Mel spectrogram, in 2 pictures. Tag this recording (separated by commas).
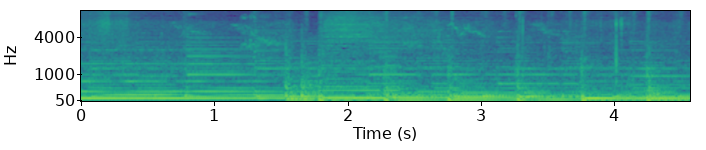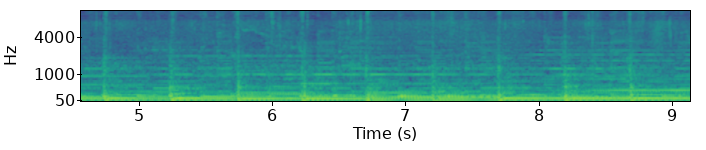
Music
